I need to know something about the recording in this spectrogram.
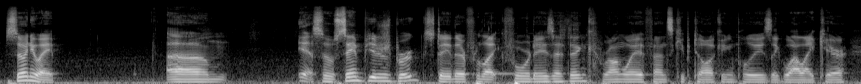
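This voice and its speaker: A man's voice: medium pitch, a little slow, a little hiss or hum. Rambling, cursing gamer man, Latvian native. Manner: rambling, swears, bursts out at driving mishaps. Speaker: gaming video host. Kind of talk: casual gameplay commentary.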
